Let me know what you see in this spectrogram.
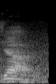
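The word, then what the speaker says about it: czar: যেমন জার, রাশিয়ার সম্রাটদেরকে জার বলা হয়ে থাকে। সি জেড এ আর, সিটা সাইলেন্ট থাকে।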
